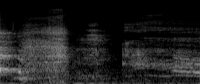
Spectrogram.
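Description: A man's faint, breathy whimper right after a chiropractic neck adjustment, fading out within the first second. It is a put-on sound of pain, not real distress.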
